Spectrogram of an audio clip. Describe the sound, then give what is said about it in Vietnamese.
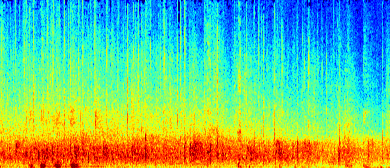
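An audience gives a round of applause for a child, a full, continuous rattle of many hands that holds steady for several seconds, with voices briefly audible near the start. “Cảm ơn con. Cho bạn một tràng pháo tay được không?”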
